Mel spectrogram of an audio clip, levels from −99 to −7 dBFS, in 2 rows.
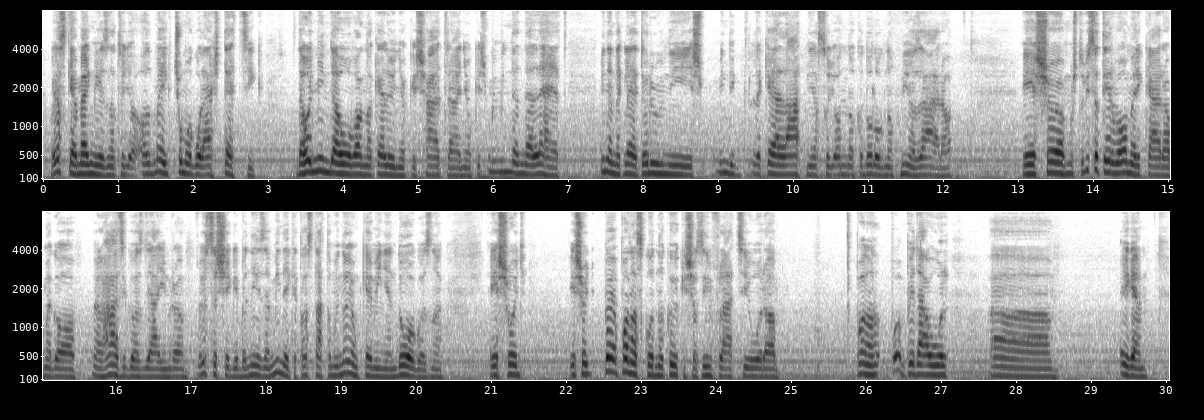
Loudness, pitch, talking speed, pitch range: -28 LUFS, 155 Hz, 135 wpm, 135-170 Hz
